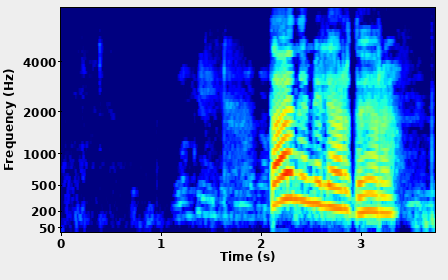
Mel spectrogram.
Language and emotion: Russian, neutral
